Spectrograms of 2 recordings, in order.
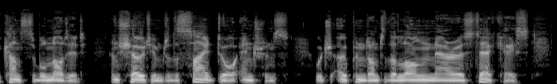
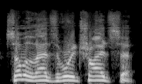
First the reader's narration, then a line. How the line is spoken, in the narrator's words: replied anxiously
